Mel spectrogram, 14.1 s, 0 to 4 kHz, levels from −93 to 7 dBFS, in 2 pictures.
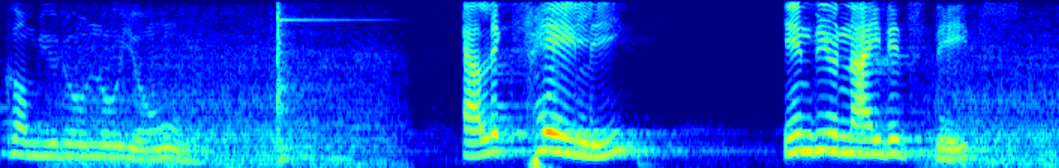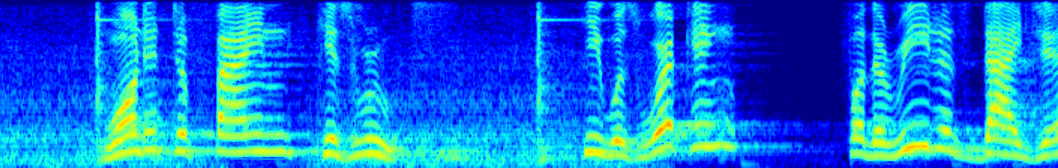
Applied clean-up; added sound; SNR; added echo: none; Microwave oven; 18 dB; none.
